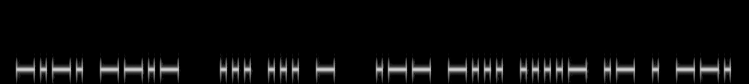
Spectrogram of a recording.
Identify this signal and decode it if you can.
Morse code, heard as a keyed tone, about 20 wpm, 700 Hz. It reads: CQ SST WB4AEG
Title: K1USN SST QSO Practice - 20wpm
